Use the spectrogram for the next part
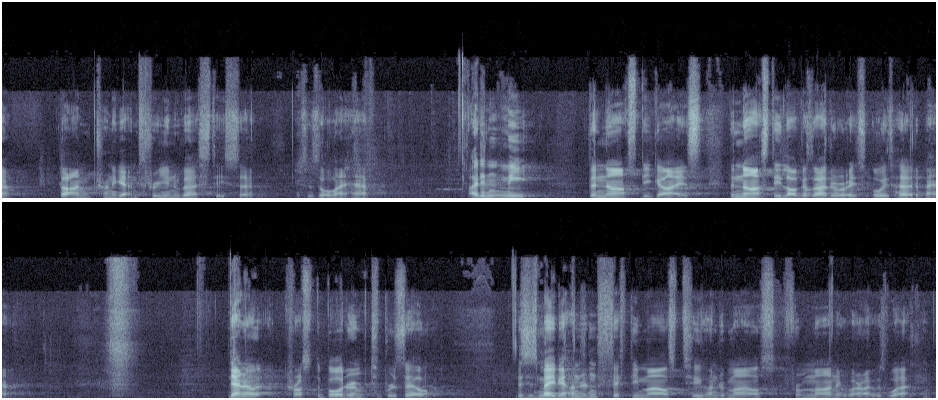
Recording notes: The best of live interviews from GreenBiz events.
